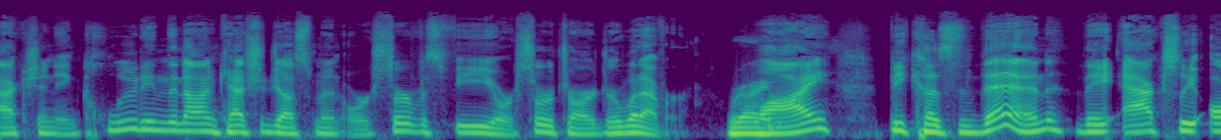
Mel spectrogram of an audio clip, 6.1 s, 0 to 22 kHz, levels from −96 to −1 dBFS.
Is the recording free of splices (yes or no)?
no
